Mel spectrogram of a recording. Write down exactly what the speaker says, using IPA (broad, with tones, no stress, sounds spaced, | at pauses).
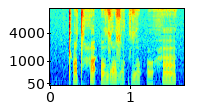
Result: kʼ e˥˧ tˤ h a˥˧ ʔ ĩ˨˦ zˤ ɵ˥˧ zˤ u˨˦ k zˤ ɐ̃˨˦ ʔ o˨˦ h ã˥˧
